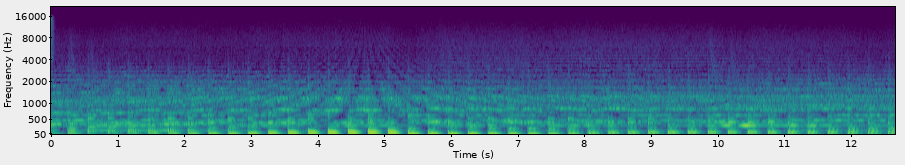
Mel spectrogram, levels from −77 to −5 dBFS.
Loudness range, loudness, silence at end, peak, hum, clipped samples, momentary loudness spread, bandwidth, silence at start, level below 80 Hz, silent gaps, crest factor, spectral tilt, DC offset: 3 LU; -26 LUFS; 0 s; -8 dBFS; none; under 0.1%; 5 LU; 15 kHz; 0 s; -28 dBFS; none; 16 dB; -7.5 dB/octave; under 0.1%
